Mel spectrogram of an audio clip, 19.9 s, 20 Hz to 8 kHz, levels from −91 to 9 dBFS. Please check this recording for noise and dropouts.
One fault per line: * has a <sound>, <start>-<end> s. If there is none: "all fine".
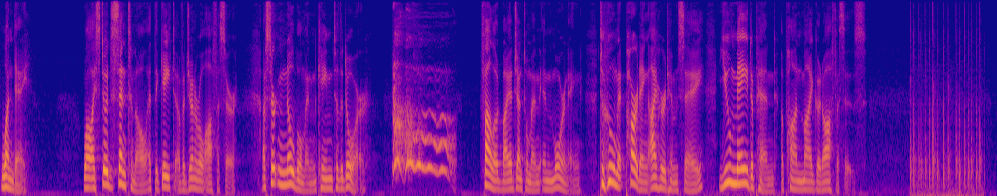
* has a bark, 7.8-9.1 s
* has a tap, 18.2-19.7 s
